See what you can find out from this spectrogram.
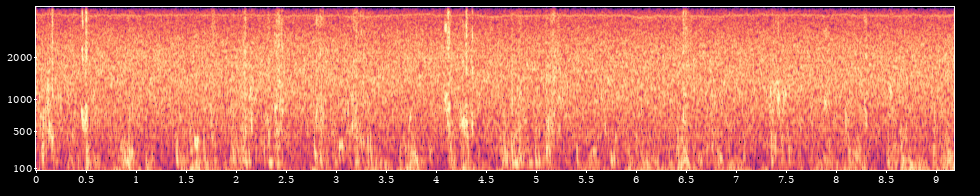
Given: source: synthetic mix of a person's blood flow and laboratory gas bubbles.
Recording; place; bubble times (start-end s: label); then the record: Doppler ultrasound of blood flow; precordium
0.01-0.24 s: bubbles
0.29-0.56 s: bubbles
0.88-1.04 s: bubbles
1.35-1.46 s: bubbles
1.55-1.82 s: bubbles
1.93-2.50 s: bubbles
2.75-3.41 s: bubbles
3.67-3.72 s: bubbles
3.92-3.99 s: bubbles
4.05-4.40 s: bubbles
4.61-5.32 s: bubbles
5.37-5.46 s: bubbles
5.65-5.85 s: bubbles
6.02-6.12 s: bubbles
6.37-6.86 s: bubbles
7.06-7.11 s: bubbles
7.29-7.64 s: bubbles
7.86-7.97 s: bubbles
8.05-8.19 s: bubbles
8.27-8.33 s: bubbles
8.48-8.76 s: bubbles
From the record:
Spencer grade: 3 (all of the cardiac periods contain showers or single bubble signals, but not dominating or overriding the cardiac motion signals); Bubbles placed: anywhere in the cardiac cycle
